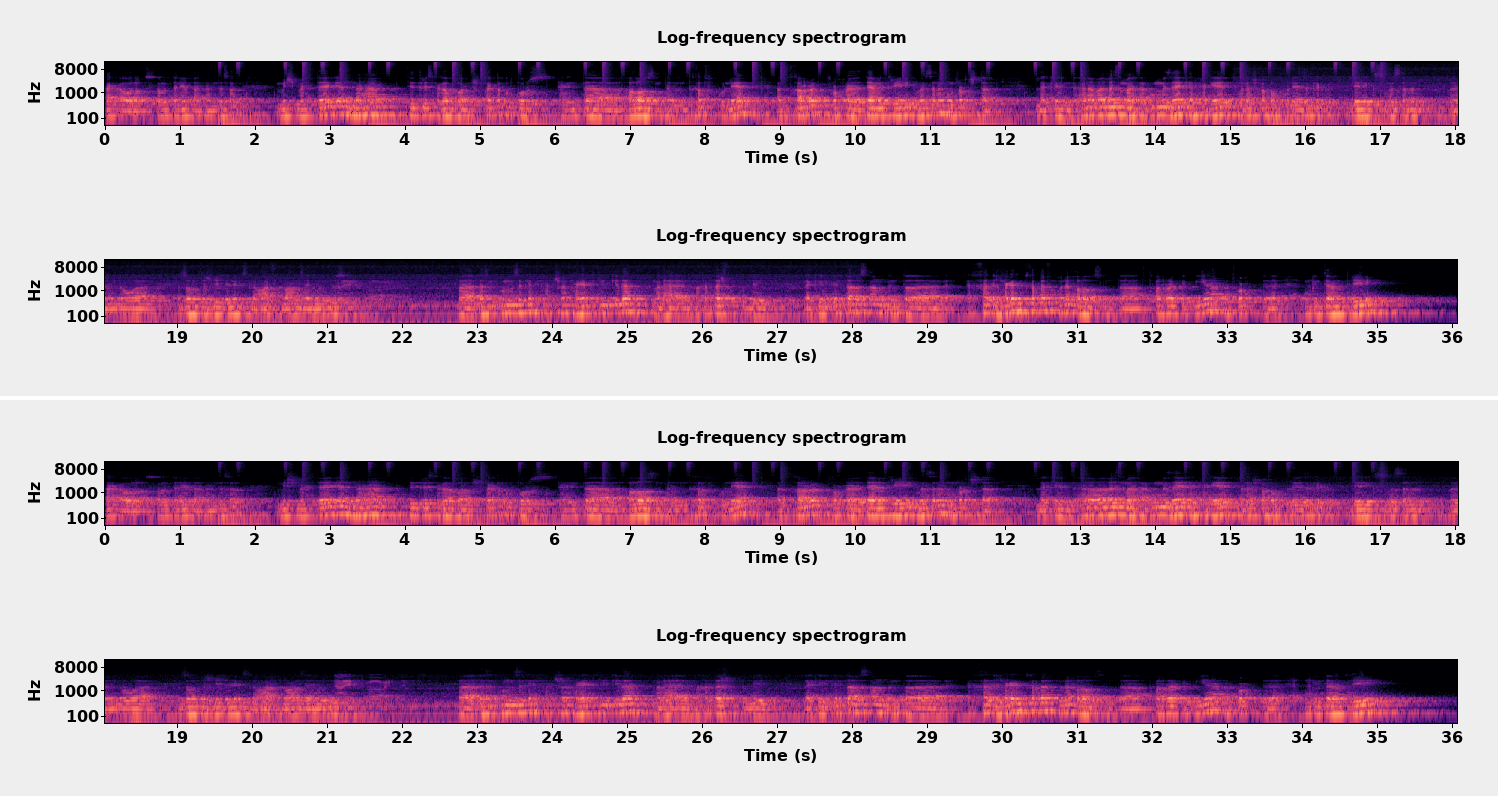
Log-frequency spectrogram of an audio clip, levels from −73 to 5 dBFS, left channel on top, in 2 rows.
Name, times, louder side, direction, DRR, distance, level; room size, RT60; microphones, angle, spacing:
voice 1, 0.0-1.8 2.3-3.7 4.0-11.8 12.4-21.2 22.7-26.8 27.3-34.9, left 1 dB, 40° left, 0 dB, 1.3 m, -21 dB
sound 1, 1.5-17.4, left 3 dB, 15° left, 0.4 m, -37 dB
sound 2, 15.0-28.1, left 2 dB, 85° left, 0.8 m, -37 dB
voice 2, 21.1-22.3 33.7-34.9, right 3 dB, 75° right, 4 dB, 1.0 m, -39 dB
12.0 x 6.2 x 3.1 m, 2.2 s
head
